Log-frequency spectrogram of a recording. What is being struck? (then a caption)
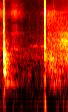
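Wooden raised garden bed board. Two sharp wooden taps land on the top board of a raised garden bed with a tap block, mallet or hammer, driving it down to close the gap with the board beneath. Each tap is a short, midrange knock with a bright edge that dies away almost at once. The taps are spaced a little over half a second apart.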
